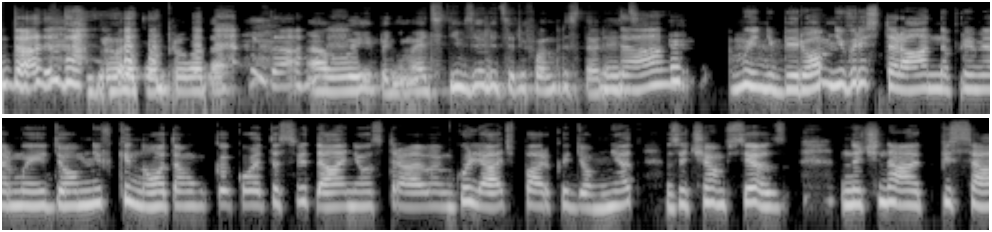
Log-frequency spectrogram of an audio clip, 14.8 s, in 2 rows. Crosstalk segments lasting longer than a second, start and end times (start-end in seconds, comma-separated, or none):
none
